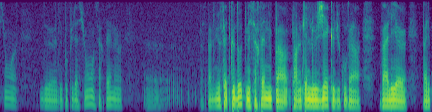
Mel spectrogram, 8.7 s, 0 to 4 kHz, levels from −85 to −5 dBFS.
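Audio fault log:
4.36 to 8.65 s, automatic gain falling: shortly after the talker moved at about 4 s, the gain control judged the input too loud and gradually cut its gain by about 8 dB, so the speech and the room noise sink together through to the end.
4.73 to 6.92 s, automatic gain rising: during that decline the gain control briefly judged the input too quiet and pushed its gain up by about 4 dB over roughly two seconds, so voice and background swell together before the downward drift takes over again.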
